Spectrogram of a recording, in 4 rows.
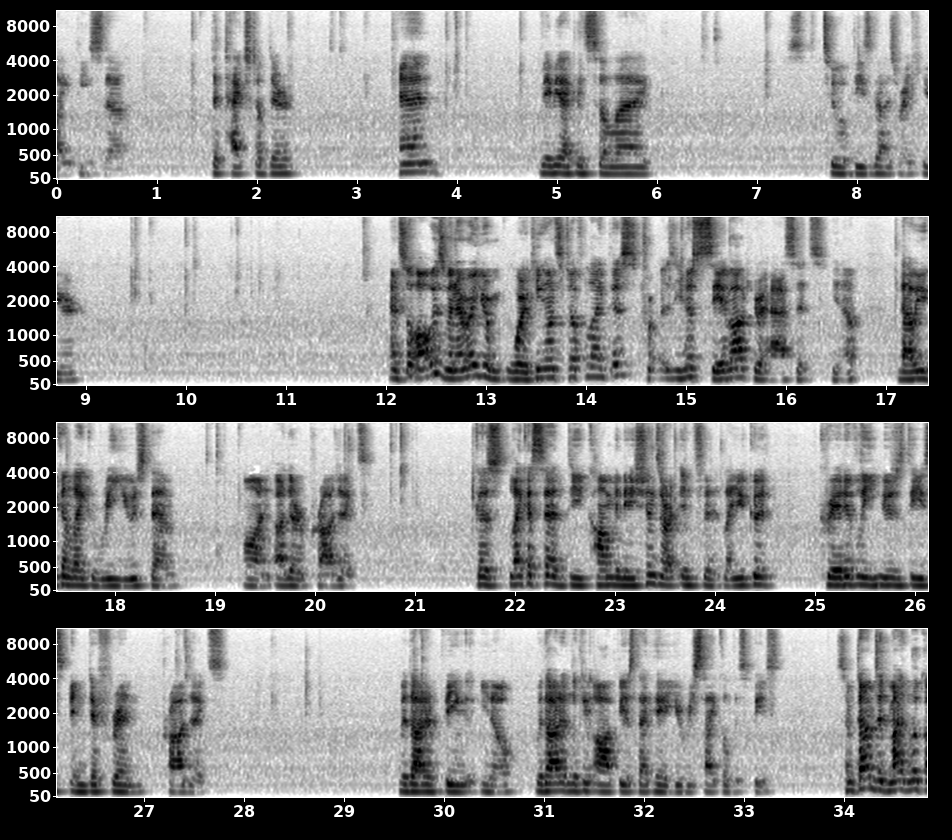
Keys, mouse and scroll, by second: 0.3 middle click, 2.0 middle click, 2.9 middle click, 3.7-4.1 scroll down 4, 4.2 shift+middle click, 4.7 middle click, 5.2 shift+middle click, 5.9 shift+middle click, 7.6 click, 8.7 shift+click, 9.3 scroll down 2, 9.7 middle click, 10.8 shift+middle click, 12.0 shift+d, 14.1 middle click, 15.1 scroll up 2, 15.5 middle click, 16.1 shift+middle click, 16.8 scroll up 2, 17.3-18.3 middle drag, 18.7 s, 20.3-21.4 middle drag, 21.6 shift+middle click, 22.7 r, 24.8 middle click, 25.9-26.2 scroll up 3, 26.2 shift+middle click, 27.1-27.6 scroll down 3, 28.5 click, 29.3 f, 29.7 g, 31.1-32.5 middle drag, 32.7 scroll up 2, 33.0 shift+middle click, 34.3 g.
